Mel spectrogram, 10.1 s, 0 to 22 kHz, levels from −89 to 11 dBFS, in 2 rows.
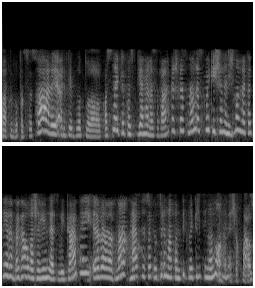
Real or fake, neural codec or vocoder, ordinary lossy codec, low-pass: fake; codec, 16 kHz, 1 kbps, FreqCodec, smaller model; AAC, 24 kbps; 5.4 kHz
